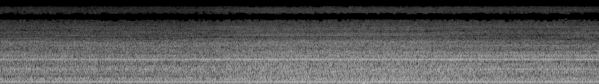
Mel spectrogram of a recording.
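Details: 2008 Kohler 12RES 12,000 W home generator, 380 hours, after tightening extremely loose carburetor bolts that let air in and caused surging, power pulsing and backfiring: constant, even drone with no surging or pulsing, holding steady healthy speed.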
